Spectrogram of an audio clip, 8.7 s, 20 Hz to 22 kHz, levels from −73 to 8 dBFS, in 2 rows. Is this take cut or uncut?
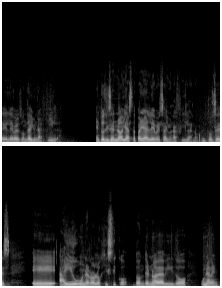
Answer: uncut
